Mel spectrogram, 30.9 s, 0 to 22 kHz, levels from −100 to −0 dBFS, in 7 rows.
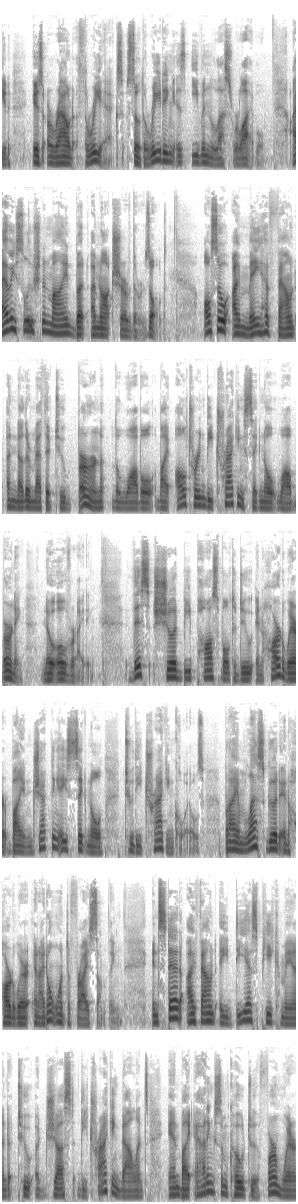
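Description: No dropouts, clicks, distortion or level jumps turn up anywhere in the speech.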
